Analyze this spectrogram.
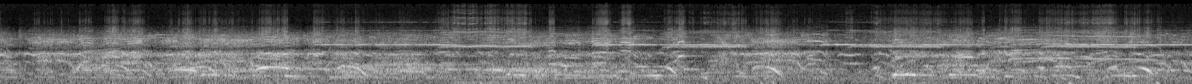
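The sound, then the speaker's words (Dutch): A loud, dense crowd of protesters roars with overlapping shouts and cries, while a thin high tone persists underneath, as police charge in, beating people and carrying someone off under arrest. “Er wordt nu op mensen ingeslagen. Er wordt iemand afgevoerd.”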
